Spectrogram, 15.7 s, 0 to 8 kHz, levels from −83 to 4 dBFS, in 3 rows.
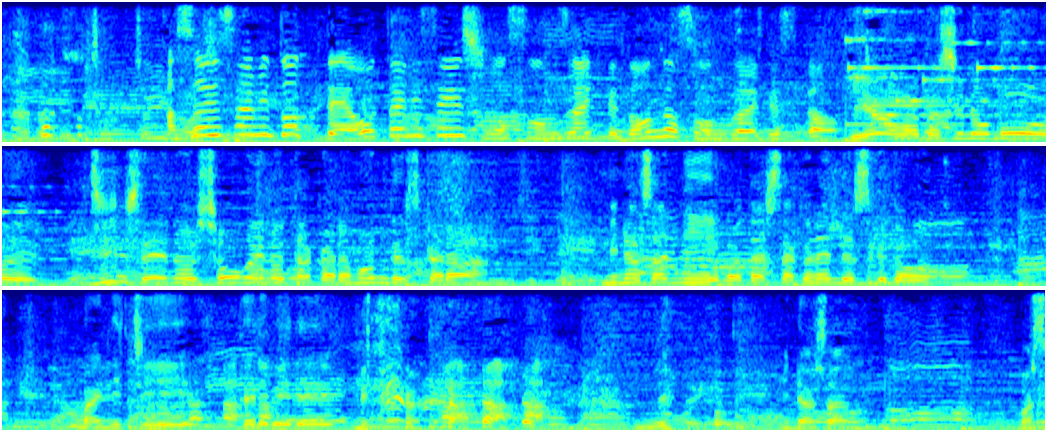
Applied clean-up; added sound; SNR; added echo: none; Tap; 10 dB; none.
